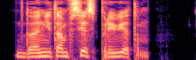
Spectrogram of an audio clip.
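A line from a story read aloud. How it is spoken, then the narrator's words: Gloomy, through teeth. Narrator (Russian): мрачно процедил он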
